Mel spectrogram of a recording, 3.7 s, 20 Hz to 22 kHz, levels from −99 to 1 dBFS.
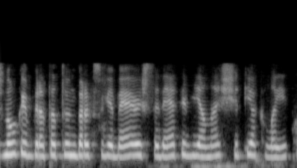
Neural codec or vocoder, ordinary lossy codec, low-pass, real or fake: codec, 24 kHz, 6 kbps, HILCodec; MP3, 48 kbps; 5.4 kHz; fake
